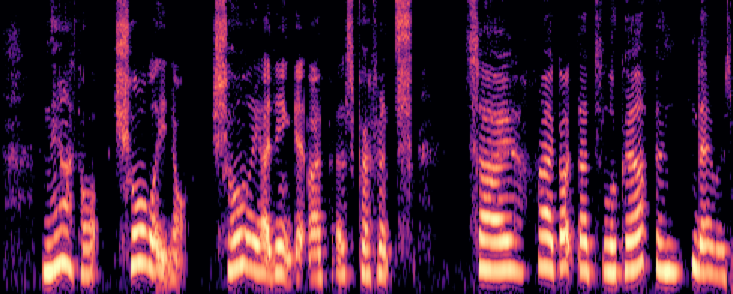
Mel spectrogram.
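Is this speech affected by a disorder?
Yes: ataxic cerebral palsy; balance.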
